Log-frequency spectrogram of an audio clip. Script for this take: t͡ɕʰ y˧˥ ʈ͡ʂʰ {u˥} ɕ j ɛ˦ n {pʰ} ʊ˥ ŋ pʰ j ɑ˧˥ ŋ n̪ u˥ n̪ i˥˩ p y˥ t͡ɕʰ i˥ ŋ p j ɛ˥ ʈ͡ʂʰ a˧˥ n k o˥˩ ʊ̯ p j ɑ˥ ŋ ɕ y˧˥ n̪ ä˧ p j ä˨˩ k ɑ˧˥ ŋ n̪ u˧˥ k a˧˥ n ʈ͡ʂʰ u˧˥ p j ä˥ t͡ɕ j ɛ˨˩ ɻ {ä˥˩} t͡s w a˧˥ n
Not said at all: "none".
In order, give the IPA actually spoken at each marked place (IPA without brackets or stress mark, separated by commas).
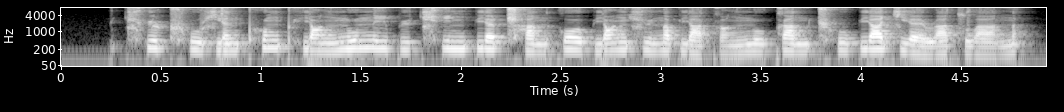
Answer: u˨˩, pʰ, ä˥˩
